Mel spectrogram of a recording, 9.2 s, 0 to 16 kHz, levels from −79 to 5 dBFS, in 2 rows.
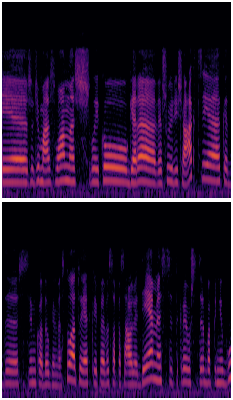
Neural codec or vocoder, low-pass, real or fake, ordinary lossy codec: none; 7.2 kHz; real; Opus, 16 kbps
